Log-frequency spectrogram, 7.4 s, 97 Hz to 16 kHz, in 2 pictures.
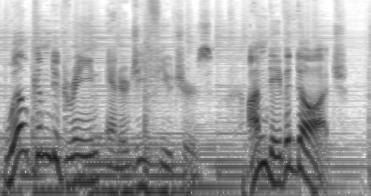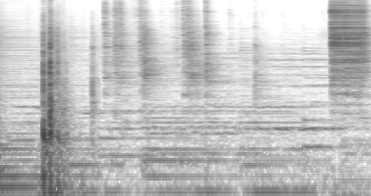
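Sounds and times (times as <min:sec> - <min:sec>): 
speech: 0:00.1 - 0:03.5
metallic rattling: 0:04.2 - 0:07.4
mechanics turning wrenches in a bike shop: 0:04.7 - 0:06.4, 0:07.0 - 0:07.4.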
